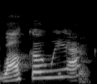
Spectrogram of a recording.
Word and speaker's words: Walkowiak: Walkowiak. You say it like that with the with the pauses and everything. That's it. Yes. Well, that's Polish, I believe.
